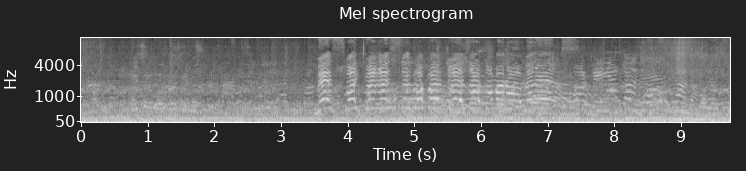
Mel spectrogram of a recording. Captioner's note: Farsi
